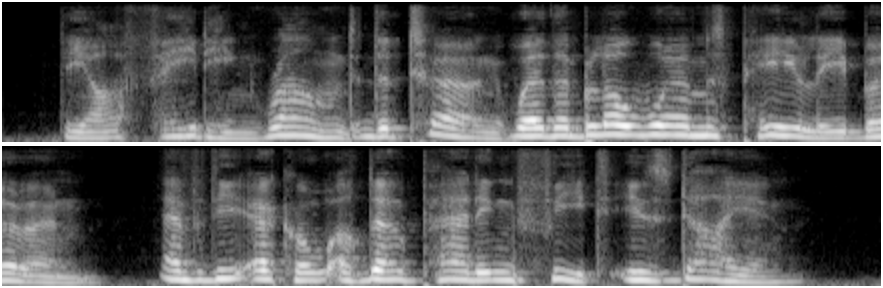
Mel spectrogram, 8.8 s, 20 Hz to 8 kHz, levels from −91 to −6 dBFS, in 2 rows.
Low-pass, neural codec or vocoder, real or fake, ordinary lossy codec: 7.2 kHz; codec, 24 kHz, 0.9 kbps, WavTokenizer, medium speech release version 1; fake; AAC, 48 kbps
